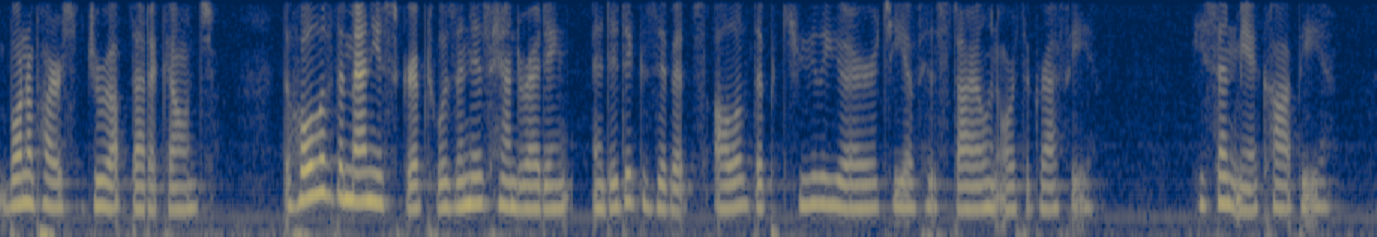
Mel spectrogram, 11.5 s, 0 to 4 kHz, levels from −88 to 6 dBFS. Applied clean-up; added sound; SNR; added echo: none; none; none; none.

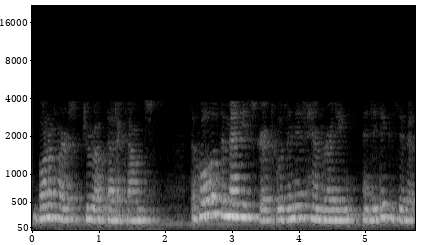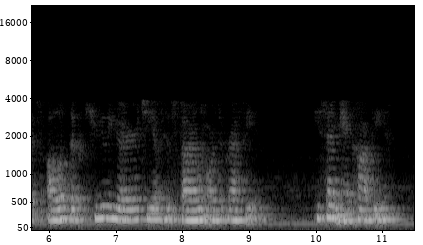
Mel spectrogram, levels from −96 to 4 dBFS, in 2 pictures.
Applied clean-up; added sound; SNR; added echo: none; none; none; reverberation time 0.9 s.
